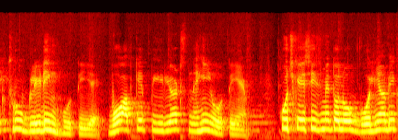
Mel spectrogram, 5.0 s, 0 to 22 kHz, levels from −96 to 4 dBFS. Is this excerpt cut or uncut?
cut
